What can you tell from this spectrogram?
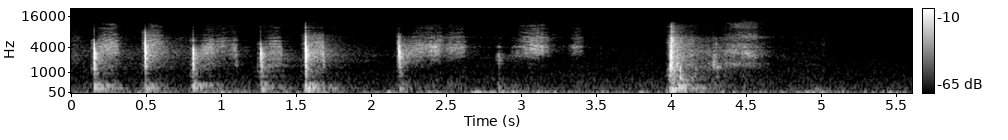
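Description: Chalk on a blackboard: a quick run of sharp taps, then a few scratchy strokes, and one last hard tap about four seconds in, as equations are written on the board.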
